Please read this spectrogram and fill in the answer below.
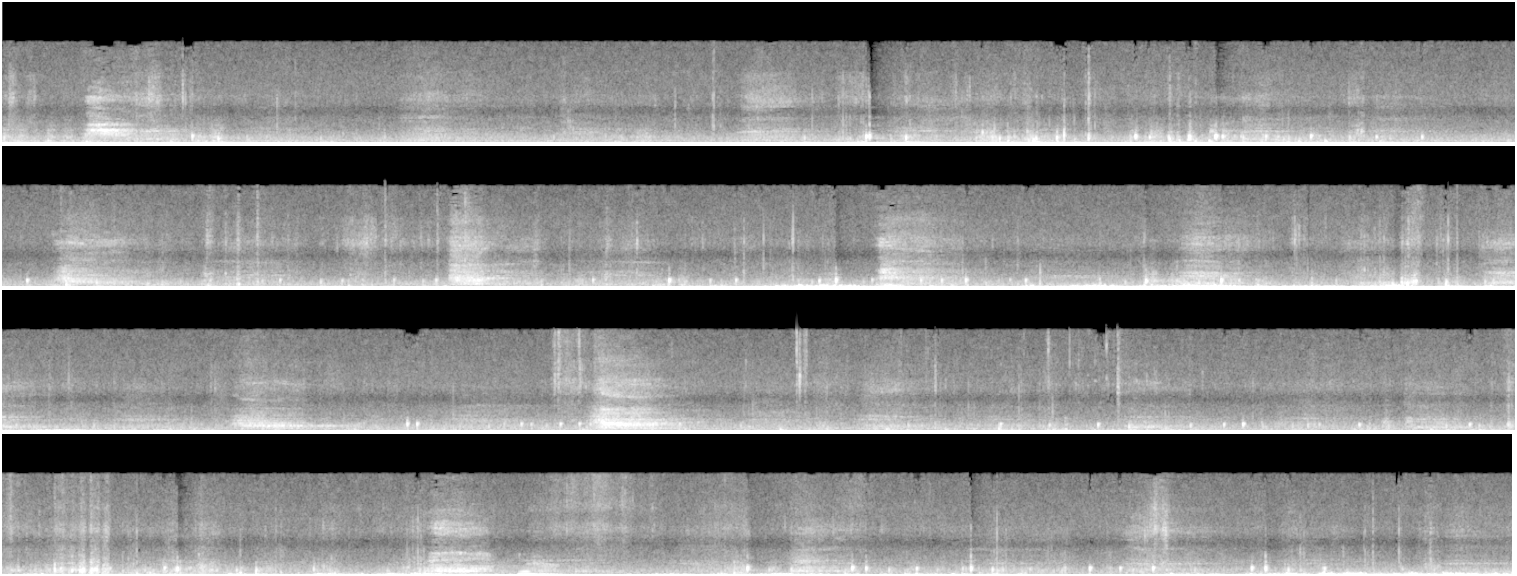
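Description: Hands and shoes scuffing and knocking on rock as a climber downclimbs a rock face by hand, with the climber's breathing close to the body-worn microphone. The knocks and scrapes come irregularly throughout.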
